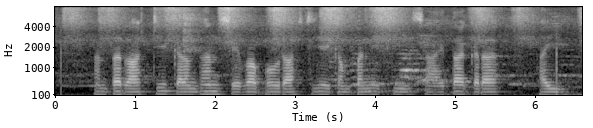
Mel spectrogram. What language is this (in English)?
Magahi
